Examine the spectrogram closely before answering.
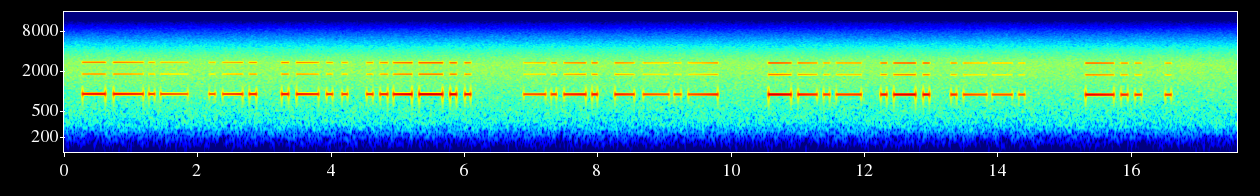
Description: Morse code, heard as a keyed tone, hand-sent with a straight key, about 12 wpm, 900 Hz, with fading. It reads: QRL? CQ QRP DE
